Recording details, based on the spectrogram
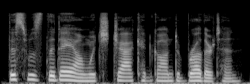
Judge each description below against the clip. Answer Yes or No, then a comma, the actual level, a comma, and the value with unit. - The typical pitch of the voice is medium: Yes, medium, 175 Hz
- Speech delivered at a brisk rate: Yes, fast, 265 wpm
